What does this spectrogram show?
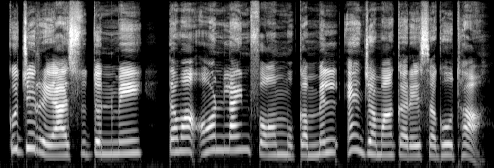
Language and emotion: Sindhi, neutral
